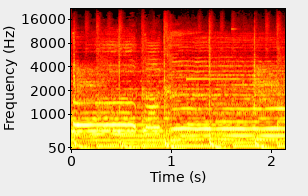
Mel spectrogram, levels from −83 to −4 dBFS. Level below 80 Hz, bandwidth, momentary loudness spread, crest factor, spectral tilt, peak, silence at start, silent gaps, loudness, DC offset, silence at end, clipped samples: -26 dBFS; over 20 kHz; 2 LU; 12 dB; -5 dB/octave; 0 dBFS; 0 s; none; -13 LUFS; under 0.1%; 0 s; under 0.1%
